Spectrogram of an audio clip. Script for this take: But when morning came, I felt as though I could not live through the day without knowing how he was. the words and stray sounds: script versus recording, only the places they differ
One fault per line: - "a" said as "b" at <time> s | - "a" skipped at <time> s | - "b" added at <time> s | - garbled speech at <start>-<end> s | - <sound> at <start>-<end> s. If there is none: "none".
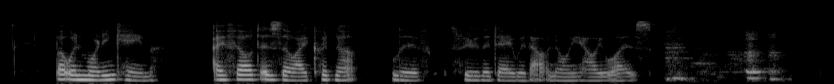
- laugh at 6.6-7.9 s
